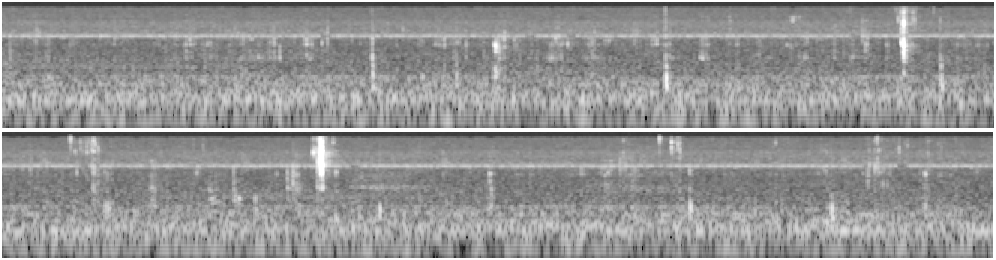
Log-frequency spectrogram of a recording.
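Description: Faint chewing of a mouthful of canned Vienna sausage, with a few small clicks, over a low steady room hum and a thin high whine.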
